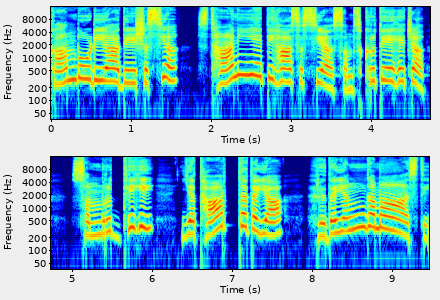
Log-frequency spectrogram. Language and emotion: Sanskrit, surprised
